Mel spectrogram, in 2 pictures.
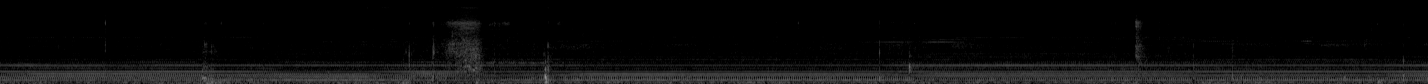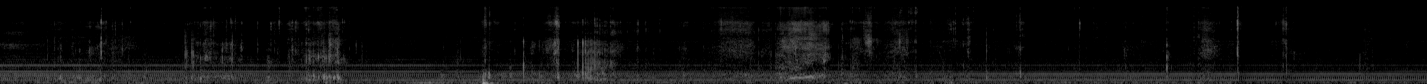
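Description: Zippers being pulled and a clear plastic bag and pouches being handled: short scraping, rustling strokes in bursts, most of them in the second half, over a steady electrical hum.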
